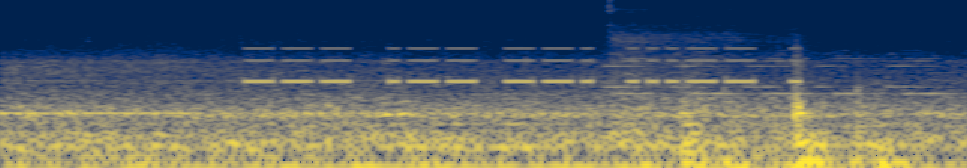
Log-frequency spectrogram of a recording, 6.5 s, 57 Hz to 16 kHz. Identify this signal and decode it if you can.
Morse code, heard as a keyed tone, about 18 wpm, 1040 Hz, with the noise inside a subway train. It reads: OWG3E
